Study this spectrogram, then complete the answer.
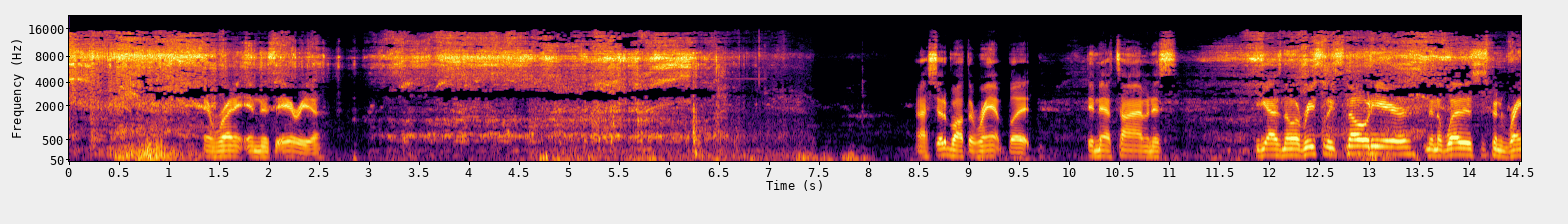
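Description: A toy car's electric motor whines as it speeds about.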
